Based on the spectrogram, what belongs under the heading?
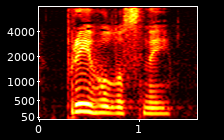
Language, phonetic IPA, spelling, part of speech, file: Ukrainian, [ˈprɪɦɔɫɔsnei̯], приголосний, adjective, Uk-приголосний.ogg
- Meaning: consonant, consonantal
